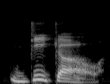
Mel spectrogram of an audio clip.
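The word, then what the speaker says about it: dico: is the vowel I the long I for instance in classical Latin sounds more like our long e for instance in our words squeak so this Latin word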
